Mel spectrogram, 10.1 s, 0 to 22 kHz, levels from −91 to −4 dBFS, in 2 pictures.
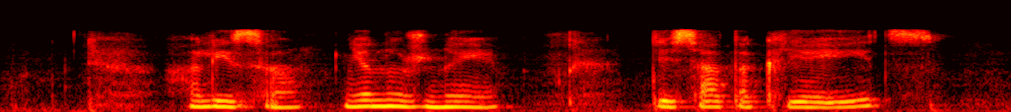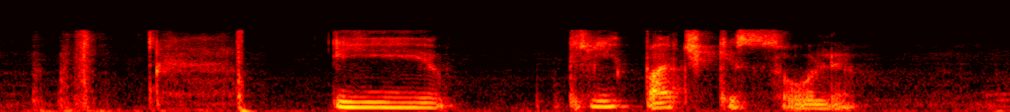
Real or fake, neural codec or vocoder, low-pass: fake; codec, 24 kHz, 6 kbps, HILCodec; 7.2 kHz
